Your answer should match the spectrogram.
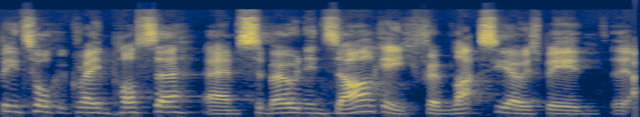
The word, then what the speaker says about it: Inzaghi: It is Simone Inzaghi, by the way, Hal. Not pronounced Simeone, isn't it?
